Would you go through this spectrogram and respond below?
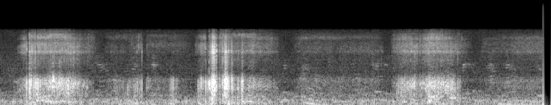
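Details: Sleeping baby boy snoring: three soft, rough, hissing breaths a few seconds apart over faint room noise; light snoring.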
